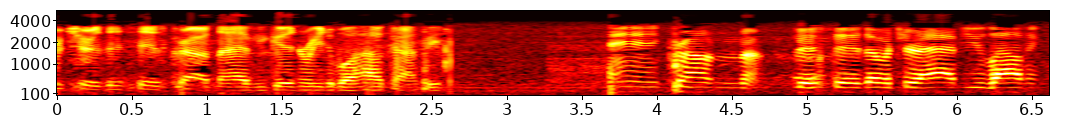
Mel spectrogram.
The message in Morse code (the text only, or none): none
